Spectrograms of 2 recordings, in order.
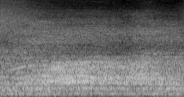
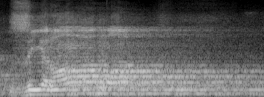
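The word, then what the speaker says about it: صراط: Kalau riwayat yang lain ada yang bacanya dengan sin, bukan sad. Sirata. Kalau riwayat qiraat Hamzah bacanya seperti za. Zirata.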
